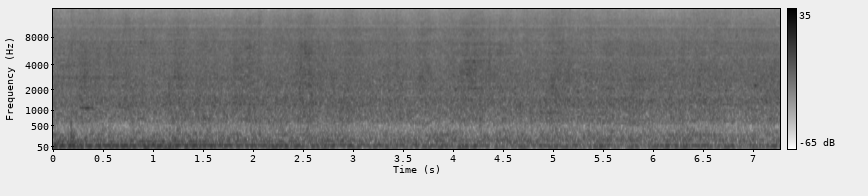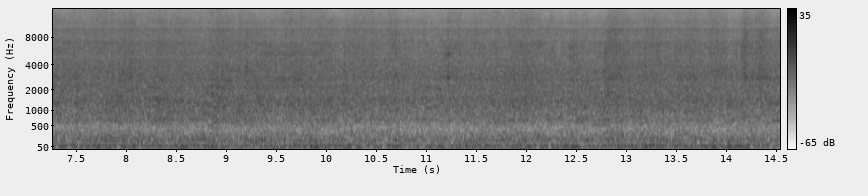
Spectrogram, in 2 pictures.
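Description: Colas Rail diesel locomotive's engine drone fading as it moves away, giving way to the steady rumble of its loaded flat wagons rolling past on the rails.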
